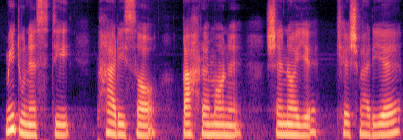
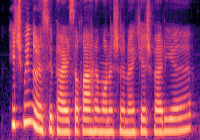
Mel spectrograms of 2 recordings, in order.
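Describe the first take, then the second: First: Said in the usual way. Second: Emphatic هیچ. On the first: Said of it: "without هیچ". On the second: Shown as a demonstration. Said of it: "used to emphasize more on the question".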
